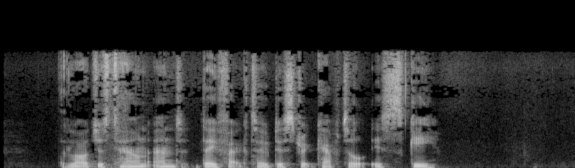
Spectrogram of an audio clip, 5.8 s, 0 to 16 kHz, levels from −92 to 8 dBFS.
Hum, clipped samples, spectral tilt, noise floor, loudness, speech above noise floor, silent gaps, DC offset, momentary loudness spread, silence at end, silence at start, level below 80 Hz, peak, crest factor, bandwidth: none; under 0.1%; -3.5 dB/octave; -63 dBFS; -19 LUFS; 43 dB; none; under 0.1%; 6 LU; 1.4 s; 0.6 s; -44 dBFS; -2 dBFS; 20 dB; 11.5 kHz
